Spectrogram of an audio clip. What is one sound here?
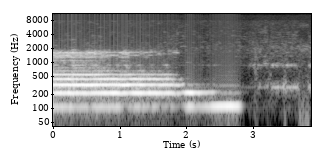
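A man hums a long, deep, steady tone close by, then stops.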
